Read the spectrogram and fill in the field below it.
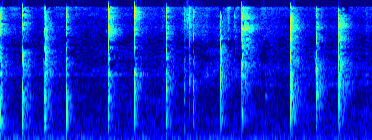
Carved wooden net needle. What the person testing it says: It doesn't have a thud to it. Sounds thin.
